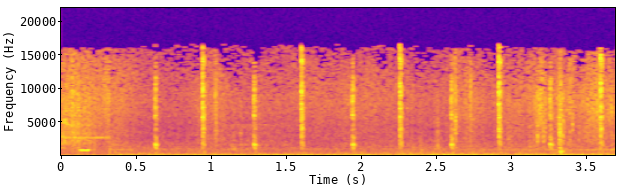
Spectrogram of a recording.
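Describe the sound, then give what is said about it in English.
A car fitted with left-sided hand controls drives along with a steady low engine and road rumble, while faint regular ticking sounds over it and no one talks. “And now we're just driving like normal.”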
